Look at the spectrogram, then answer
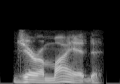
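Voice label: "jeremiad", English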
